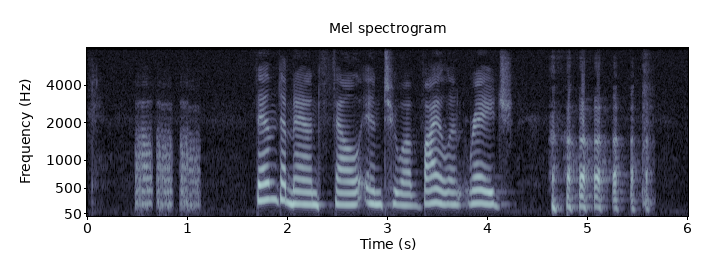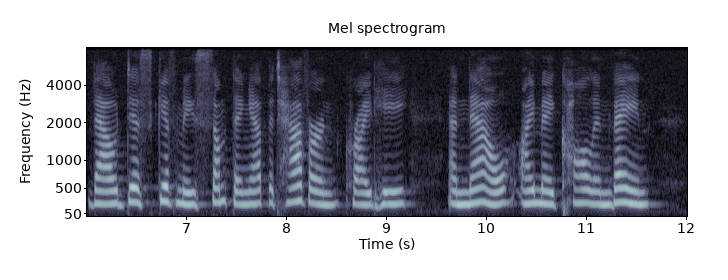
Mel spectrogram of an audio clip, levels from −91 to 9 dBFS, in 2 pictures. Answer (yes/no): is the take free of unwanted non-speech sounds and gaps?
no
